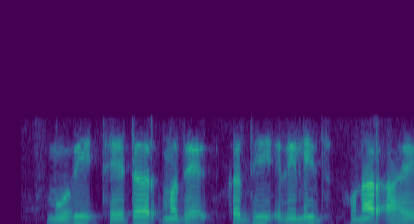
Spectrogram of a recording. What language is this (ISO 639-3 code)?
mar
